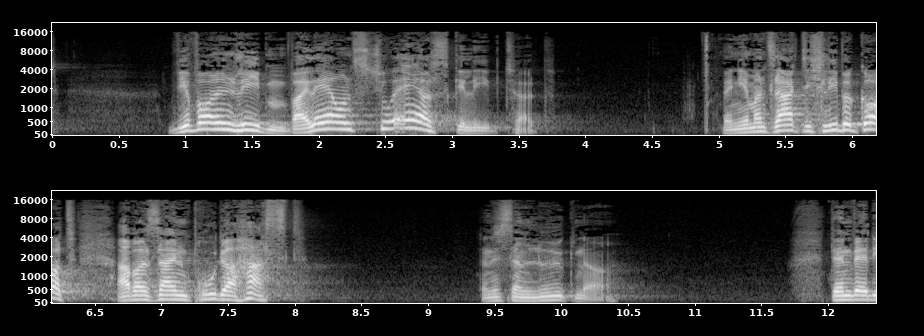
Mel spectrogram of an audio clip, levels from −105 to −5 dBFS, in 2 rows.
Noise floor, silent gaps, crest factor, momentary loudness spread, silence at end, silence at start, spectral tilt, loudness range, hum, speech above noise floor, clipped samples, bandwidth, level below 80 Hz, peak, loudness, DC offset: -74 dBFS; none; 20 dB; 17 LU; 0 s; 0.9 s; -6 dB/octave; 11 LU; none; 56 dB; under 0.1%; 16 kHz; -64 dBFS; 0 dBFS; -18 LUFS; under 0.1%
